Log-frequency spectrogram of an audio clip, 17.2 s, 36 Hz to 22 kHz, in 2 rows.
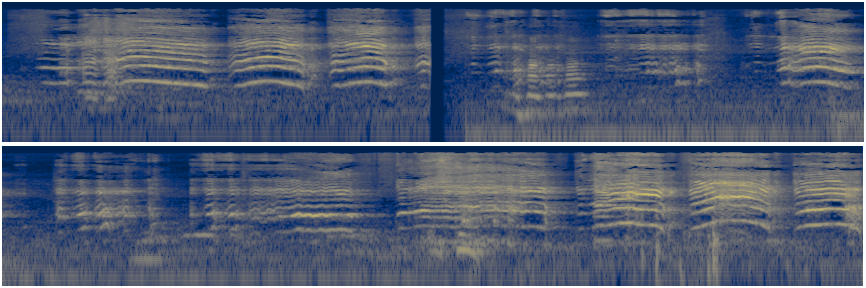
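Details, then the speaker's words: Just-born 4.3 kg newborn in hospital, crying from hunger; loud rhythmic crying in repeated bursts about one a second with adult voices nearby; newborn hunger cry. "आ देख सकते क्या हुआ baby आते आते भूख लग गई आते आते भूख लग गई"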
